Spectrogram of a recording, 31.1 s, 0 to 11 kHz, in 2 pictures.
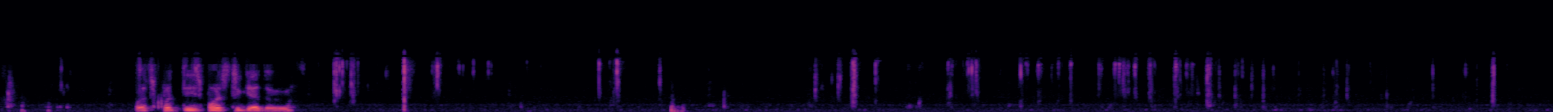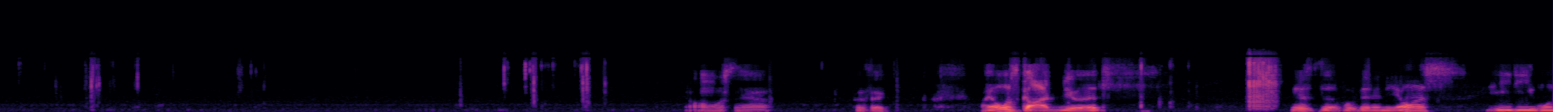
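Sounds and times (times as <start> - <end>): small parts clicking and rattling: 3.3 - 7.3, 8.0 - 15.1, 15.7 - 17.2, 20.6 - 21.7.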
